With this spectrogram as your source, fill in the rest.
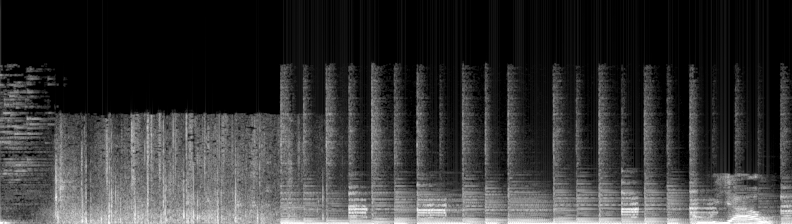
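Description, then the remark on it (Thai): Quick, rhythmic running footsteps patter along for a few seconds as someone runs ahead of friends to the other side of a playground, before bright, bouncy music takes over and carries on to the end. “วิ่งนำหน้าเพื่อนๆมาที่อีกด้านหนึ่งของสนามเด็กเล่น”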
